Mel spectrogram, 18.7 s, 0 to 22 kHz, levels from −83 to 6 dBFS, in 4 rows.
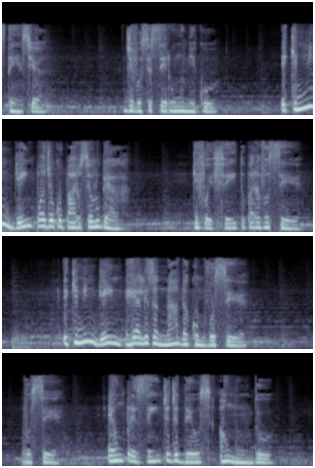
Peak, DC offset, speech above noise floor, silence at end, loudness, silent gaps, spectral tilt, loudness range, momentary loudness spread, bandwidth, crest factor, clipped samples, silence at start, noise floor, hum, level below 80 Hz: -2 dBFS; under 0.1%; 25 dB; 0.1 s; -15 LUFS; none; -5 dB/octave; 5 LU; 21 LU; 10 kHz; 14 dB; under 0.1%; 0 s; -40 dBFS; none; -46 dBFS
